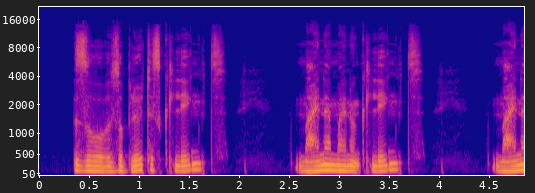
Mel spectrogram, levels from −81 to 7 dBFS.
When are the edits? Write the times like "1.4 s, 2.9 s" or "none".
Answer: 3.2 s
